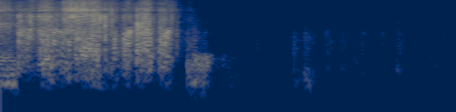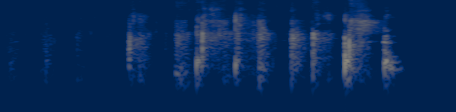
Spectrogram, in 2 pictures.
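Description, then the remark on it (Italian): A dense burst of applause at a council meeting that quickly thins into scattered, uneven claps, a few sharper ones near the end before it stops, with no talking. “Un applausino.”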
